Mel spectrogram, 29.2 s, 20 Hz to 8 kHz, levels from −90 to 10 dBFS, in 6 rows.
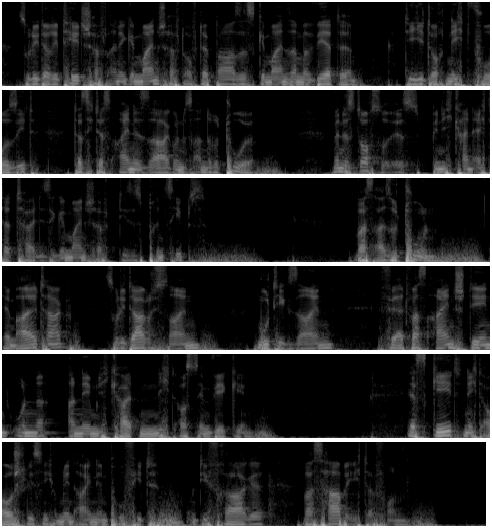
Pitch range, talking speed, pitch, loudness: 85-105 Hz, 145 wpm, 95 Hz, -44 LUFS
